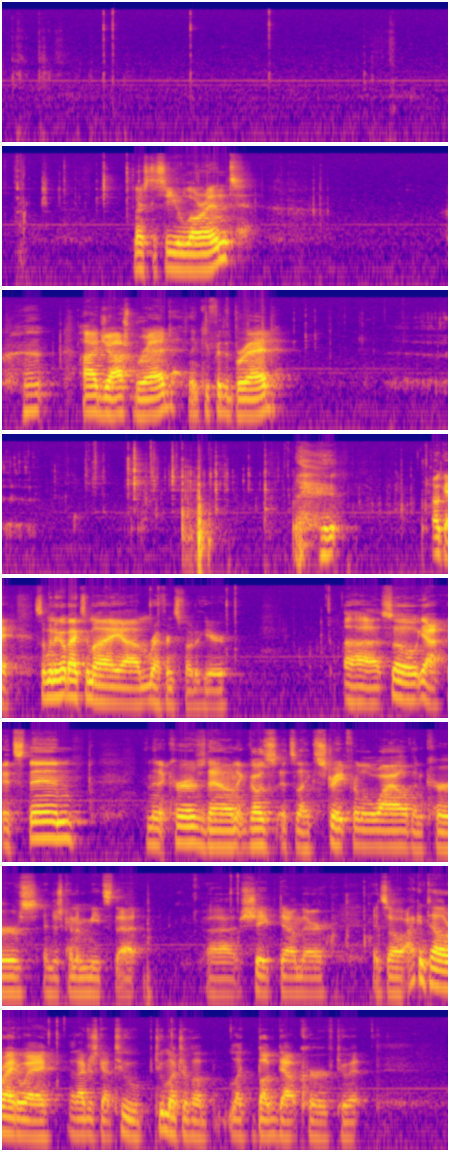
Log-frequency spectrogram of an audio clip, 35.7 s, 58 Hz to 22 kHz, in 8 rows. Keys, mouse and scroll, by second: 0.6 click, 1.5-2.2 drag, 17.0 scroll down 1, 17.3 scroll up 3, 18.9 click, 19.7 click, 28.7 click, 29.6-30.1 scroll down 3, 30.6 scroll down 1, 31.3 click, 32.5-35.5 drag.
